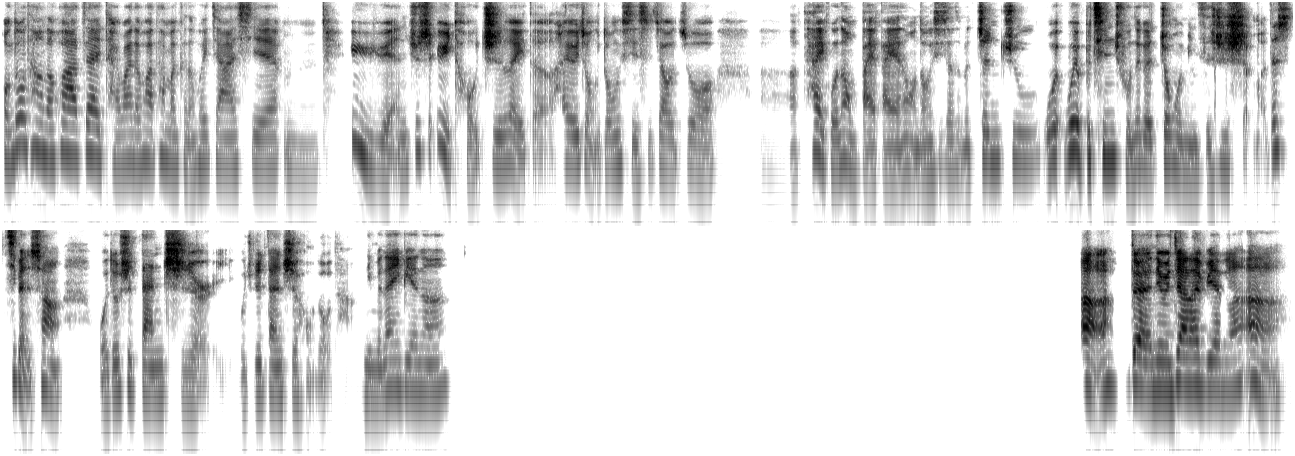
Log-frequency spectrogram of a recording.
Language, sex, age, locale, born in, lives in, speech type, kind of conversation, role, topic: Chinese, female, 50-54, zh-TW, Taiwan, United States, conversation, unstructured, none, 你最喜欢的甜点是什么？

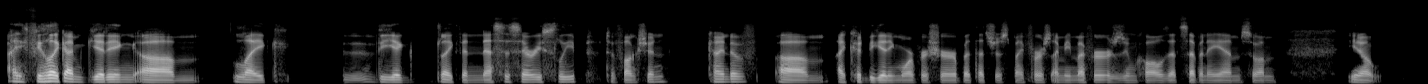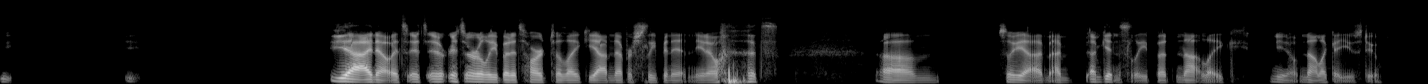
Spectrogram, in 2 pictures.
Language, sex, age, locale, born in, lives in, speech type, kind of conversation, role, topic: English, male, 35-39, en-US, United States, United States, conversation, advice, user, How can I be more spontaneous in my daily life?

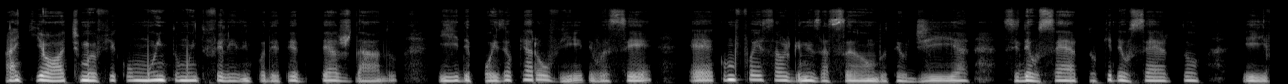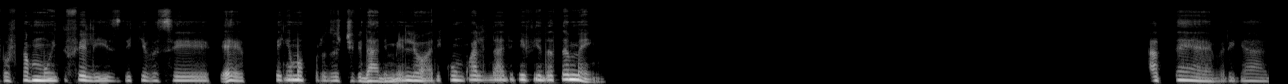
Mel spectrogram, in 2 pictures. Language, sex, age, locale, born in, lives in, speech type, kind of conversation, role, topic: Portuguese, female, 45-49, pt-BR, Brazil, Portugal, conversation, advice, advisor, Como posso lidar melhor com interrupções frequentes no meu trabalho?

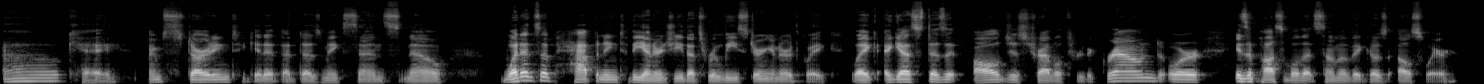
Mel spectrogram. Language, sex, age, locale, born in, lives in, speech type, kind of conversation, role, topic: English, male, 30-34, en-US, United States, United States, read, expert-assistant, asker, What causes earthquakes beneath the Earth's surface?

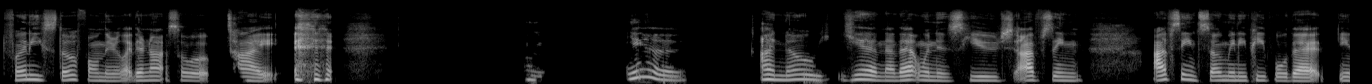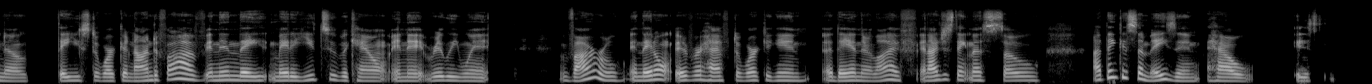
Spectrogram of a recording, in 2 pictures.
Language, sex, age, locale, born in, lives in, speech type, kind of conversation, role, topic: English, female, 20-24, en-US, United States, United States, conversation, podcast, guest, In what ways has technology influenced the way we connect and interact with others?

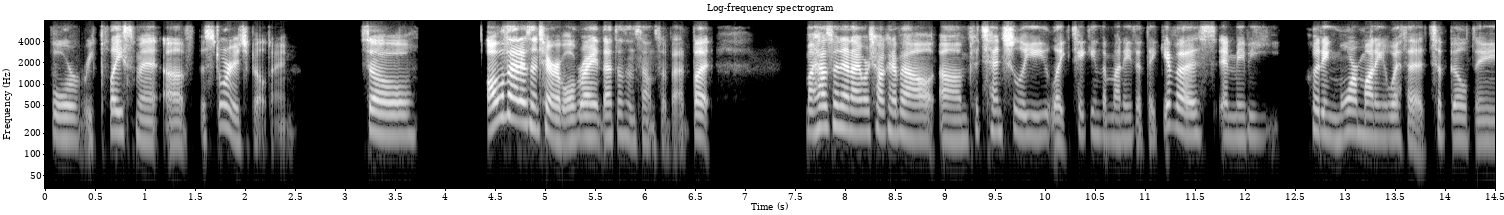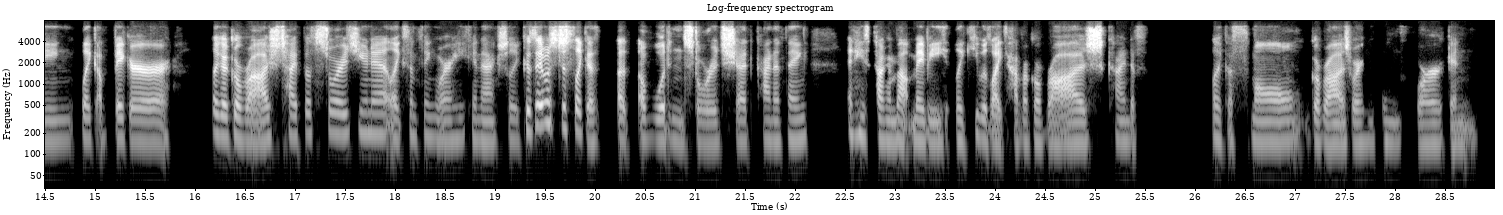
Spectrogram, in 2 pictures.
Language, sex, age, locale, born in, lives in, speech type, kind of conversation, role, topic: English, female, 40-44, en-US, United States, United States, conversation, advice, user, How can I prepare for unexpected expenses?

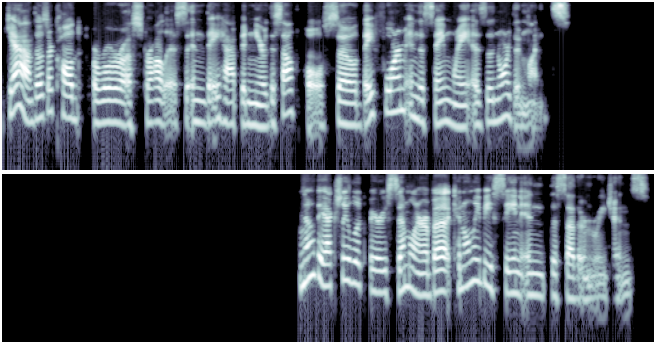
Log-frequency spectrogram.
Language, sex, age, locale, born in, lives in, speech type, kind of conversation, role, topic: English, female, 35-39, en-US, United States, United States, read, expert-assistant, expert, What makes the northern lights appear in the sky?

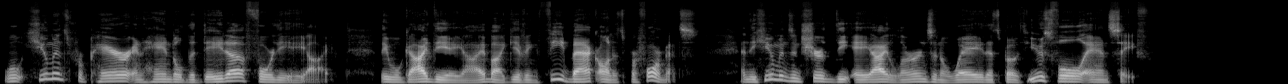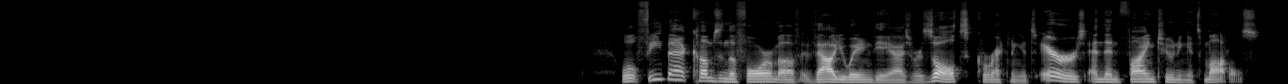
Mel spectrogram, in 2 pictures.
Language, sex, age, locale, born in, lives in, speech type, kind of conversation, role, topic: English, male, 30-34, en-US, United States, United States, read, expert-assistant, expert, Explain how artificial intelligence learns from data.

